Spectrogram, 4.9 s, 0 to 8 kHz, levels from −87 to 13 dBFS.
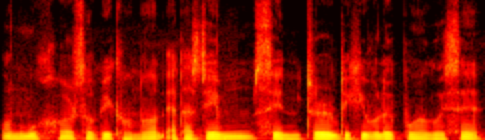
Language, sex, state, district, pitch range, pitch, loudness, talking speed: Assamese, male, Assam, Sonitpur, 110-115 Hz, 110 Hz, -17 LUFS, 100 wpm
